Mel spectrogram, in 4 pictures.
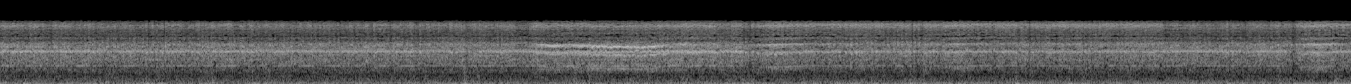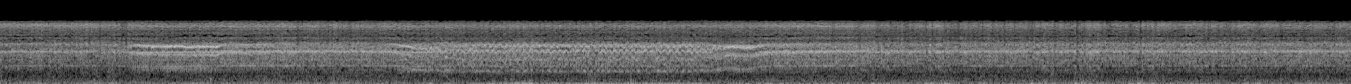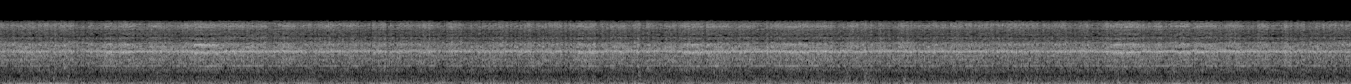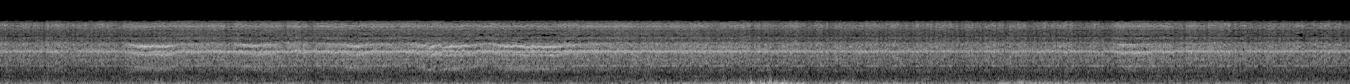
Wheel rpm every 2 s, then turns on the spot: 230, 230, 230, 220, 230, 230, 230, 230, 230, 200, 200, 230, 230, 230, 230, 230, 230, 230, 240, 230, 230, 220, 230, 230, 230, 230, 230.
none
